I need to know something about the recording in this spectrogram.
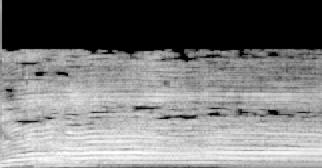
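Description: Young people shouting one long, drawn-out "fartuuura!" together, the held vowel rising at the start and then sustained; a second, lower voice joins about one and a half seconds in.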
